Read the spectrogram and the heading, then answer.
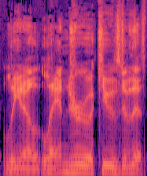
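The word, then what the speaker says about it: Landrieu: Landru. It's L-A-N-D-R-I-E-U. Landru. – Landru. They pronounce it real weird.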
